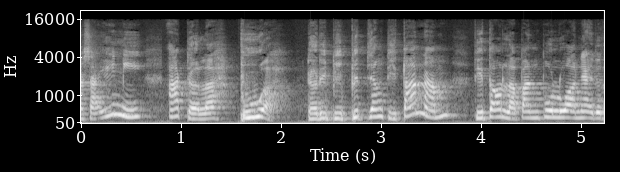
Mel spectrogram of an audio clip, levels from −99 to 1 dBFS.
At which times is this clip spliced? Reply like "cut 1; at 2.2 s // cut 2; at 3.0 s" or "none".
none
